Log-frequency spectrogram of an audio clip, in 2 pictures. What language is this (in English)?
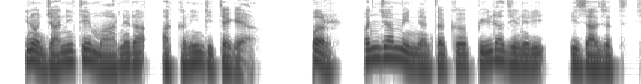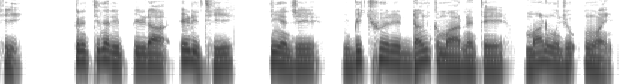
Bilaspuri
